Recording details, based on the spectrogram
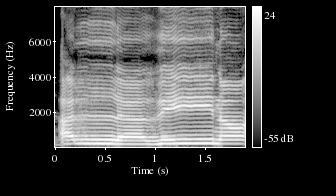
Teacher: حمزہ کے اوپر زبر ہے، لام کے اوپر تشدید اور زبر ہے، لام مشدد ہے تو حمزہ اور لام دونوں ملا کے پڑھیں گے، مضبوطی کے ساتھ پڑھیں گے۔ جیسے الذین، آگے زال ہے، اس کے نیچے زیر ہے تو زال کا خیال رکھنا ہے، اس کو ظاہر کر کے پڑھنا ہے، سیٹی نہیں بجانی۔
